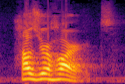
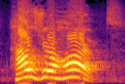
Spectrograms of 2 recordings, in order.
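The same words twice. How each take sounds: First: Said in the usual way. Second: Slower, higher and louder, "your" stressed hard; "How's your heart?" pressed on "your", raised and loud; pointed question. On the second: Acted. Pastor challenging the congregation, loud searching question. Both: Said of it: "the question is this".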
